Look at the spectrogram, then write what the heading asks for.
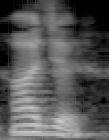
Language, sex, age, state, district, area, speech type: Nepali, female, 30-45, West Bengal, Darjeeling, rural, spontaneous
